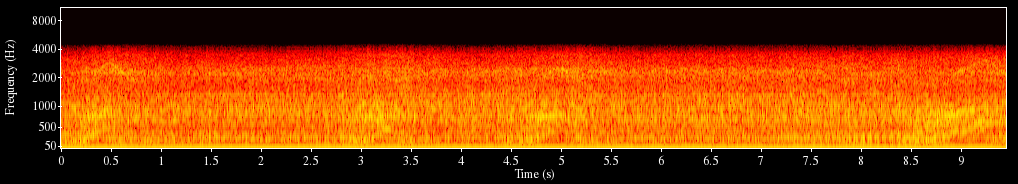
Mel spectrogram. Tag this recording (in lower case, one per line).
engine
medium engine (mid frequency)
vroom
vehicle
